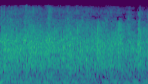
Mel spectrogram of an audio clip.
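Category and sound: crowd, audience clapping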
